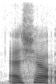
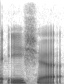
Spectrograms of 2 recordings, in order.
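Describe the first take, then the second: First: The first vowel sounds like 'eh'. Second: The first vowel sounds like 'ee'. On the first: This is how family members say the name. "that's when how my mom and dad pronounce it" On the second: This is how some people at school say the name. "some people in school called me Isha"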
